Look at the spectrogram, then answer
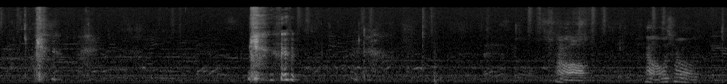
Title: Funny dog sneezing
